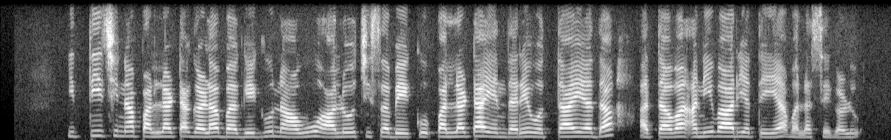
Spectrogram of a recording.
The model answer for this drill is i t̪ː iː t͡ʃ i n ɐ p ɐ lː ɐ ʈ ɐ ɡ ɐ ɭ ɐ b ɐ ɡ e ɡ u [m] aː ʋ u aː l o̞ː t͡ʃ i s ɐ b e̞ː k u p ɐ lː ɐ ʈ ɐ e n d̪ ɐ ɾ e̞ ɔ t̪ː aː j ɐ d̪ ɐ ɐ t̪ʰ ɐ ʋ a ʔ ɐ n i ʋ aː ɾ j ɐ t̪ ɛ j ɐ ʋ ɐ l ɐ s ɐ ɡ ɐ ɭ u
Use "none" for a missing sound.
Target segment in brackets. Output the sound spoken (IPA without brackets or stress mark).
n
